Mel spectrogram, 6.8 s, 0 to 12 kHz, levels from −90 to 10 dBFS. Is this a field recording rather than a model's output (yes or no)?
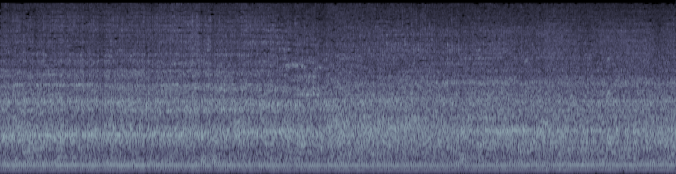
no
